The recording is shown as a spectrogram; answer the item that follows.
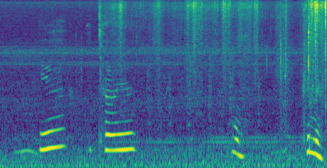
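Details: Vizsla named Ruby during a game of fetch, giving four high, tonal whines: two level, drawn-out ones near the start, then two shorter whines sliding downward, with a person talking to the dog between them.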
